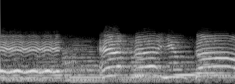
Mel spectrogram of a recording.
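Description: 1920s blues-jazz band recording with cornet, clarinet, trombone, piano and banjo: a lead line holds a note with a wide, even vibrato, then moves through shorter sliding notes over the band. The sound is thin, with no treble, as on an old 78 record.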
